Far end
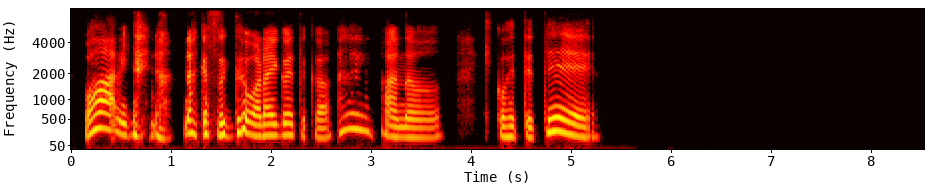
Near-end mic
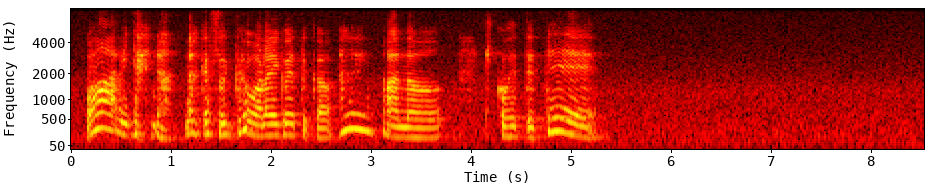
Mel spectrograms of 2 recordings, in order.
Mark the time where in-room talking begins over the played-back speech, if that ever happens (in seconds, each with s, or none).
none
